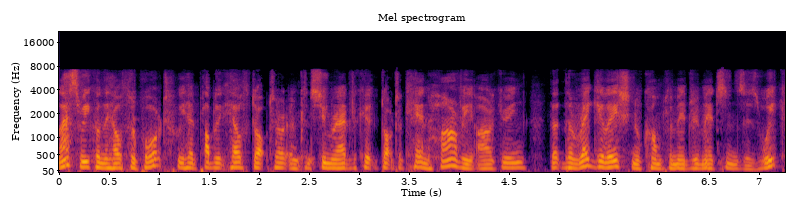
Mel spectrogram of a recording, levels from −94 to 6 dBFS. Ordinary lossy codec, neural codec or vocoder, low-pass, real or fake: AAC, 32 kbps; vocoder, 44.1 kHz, 128 mel bands, Pupu-Vocoder; 7.2 kHz; fake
